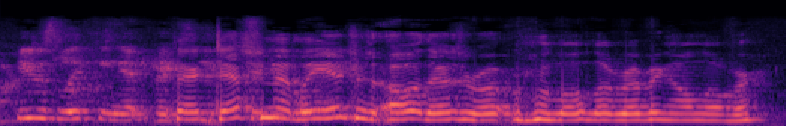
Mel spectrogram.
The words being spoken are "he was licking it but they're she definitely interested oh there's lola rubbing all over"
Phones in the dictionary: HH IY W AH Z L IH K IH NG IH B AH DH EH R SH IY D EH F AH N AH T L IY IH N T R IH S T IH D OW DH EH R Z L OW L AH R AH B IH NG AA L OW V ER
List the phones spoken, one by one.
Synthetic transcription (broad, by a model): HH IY W AH Z L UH K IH NG IH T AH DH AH R D EH F AH N AH T L IY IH N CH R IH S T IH UH DH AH R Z L OW L AH R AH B IH NG AA L OW V ER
